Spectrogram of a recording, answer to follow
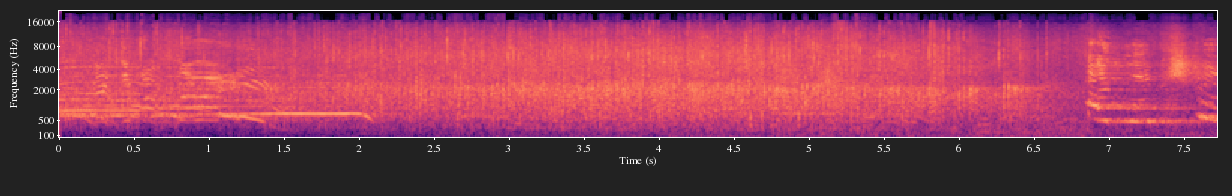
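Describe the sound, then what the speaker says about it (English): An audience at an anime convention panel claps loudly and steadily, with a voice speaking over the start and more talk resuming near the end. "Give them a round of applause."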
